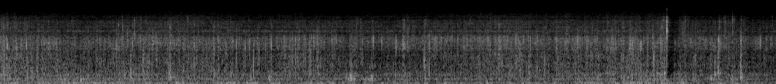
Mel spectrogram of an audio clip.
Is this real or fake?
real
